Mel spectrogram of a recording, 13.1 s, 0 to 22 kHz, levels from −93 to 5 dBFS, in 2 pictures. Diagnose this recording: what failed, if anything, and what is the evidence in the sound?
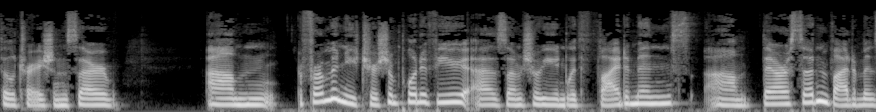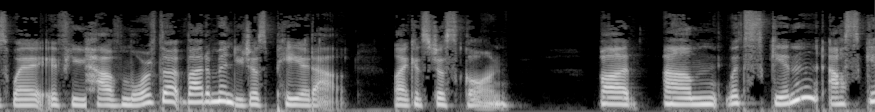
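Compressed frames skipped at 7.20 s, in the codec or decoding stage: right after "certain vitamins where if", the speech jumps ahead by roughly 200 ms to "more of that vitamin", which fits about seven 26.1 ms frames going missing.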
